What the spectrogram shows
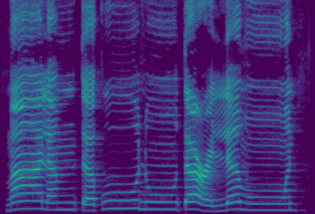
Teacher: وَيُعَلِّمُكُم مَّا لَمْ تَكُونُوا تَعْلَمُونَ، تعلمون، یا دیکھیں مون، واو ساکن ہے، واو ساکن سے پہلے پیش ہے تو یہاں پر واو مدہ ہو رہا ہے تو ہم اسے 2 حرکت کے برابر کھینچیں گے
